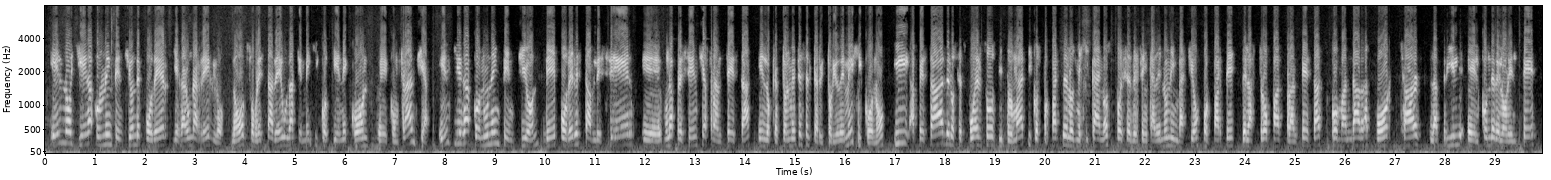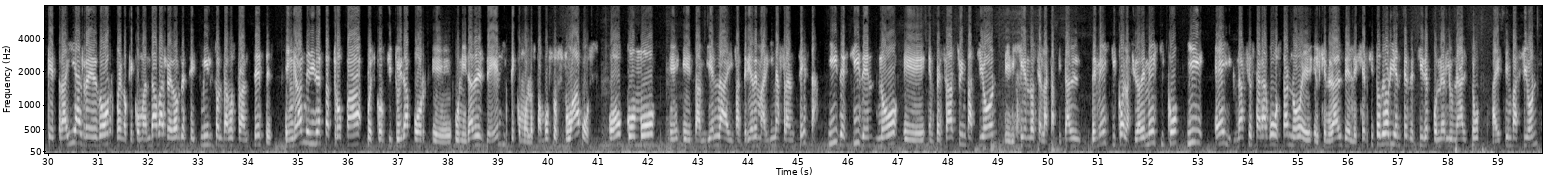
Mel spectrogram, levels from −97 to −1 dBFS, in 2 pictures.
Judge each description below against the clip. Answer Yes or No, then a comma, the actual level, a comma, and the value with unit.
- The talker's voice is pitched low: No, medium, 175 Hz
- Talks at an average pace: Yes, average, 150 wpm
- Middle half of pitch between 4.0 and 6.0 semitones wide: Yes, average, 4.7 semitones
